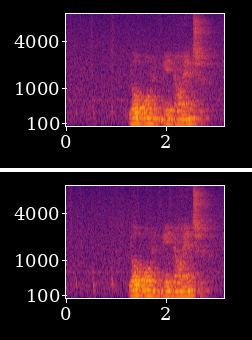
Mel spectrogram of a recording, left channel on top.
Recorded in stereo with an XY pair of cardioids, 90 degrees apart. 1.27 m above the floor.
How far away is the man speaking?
About 0.7 m.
